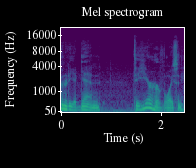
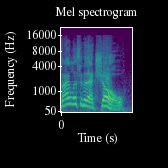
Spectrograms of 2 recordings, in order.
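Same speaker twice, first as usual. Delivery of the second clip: loud, high, slow imitation of mom; mock maternal confrontation; reproachful mother; 11 semitones higher, 10 dB louder than usual. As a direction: voice mom's accusation high, loud and drawn out. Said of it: "She goes".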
